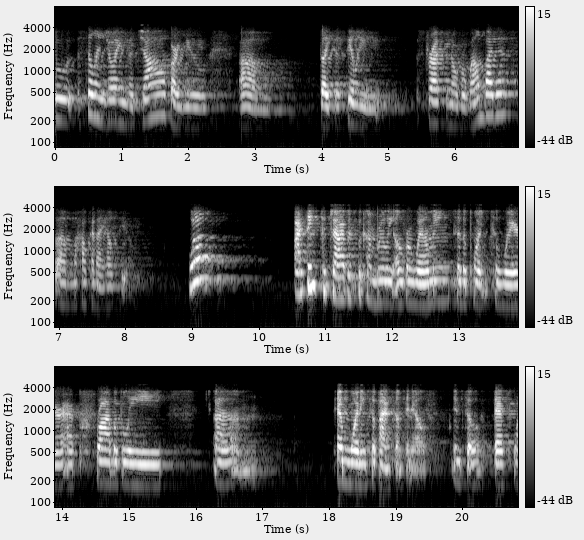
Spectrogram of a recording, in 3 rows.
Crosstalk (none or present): none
